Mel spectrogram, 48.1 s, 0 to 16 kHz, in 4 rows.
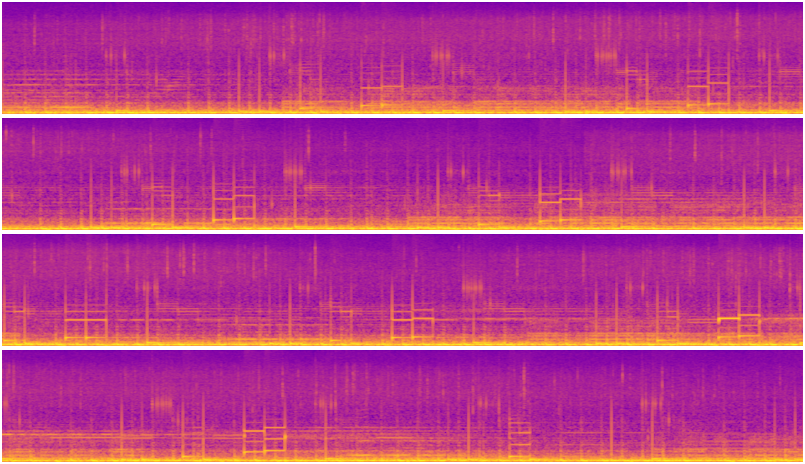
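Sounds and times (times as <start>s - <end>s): deep synthesizer bass drone: 0.0s - 48.0s
faint ticks: 0.1s - 48.0s.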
